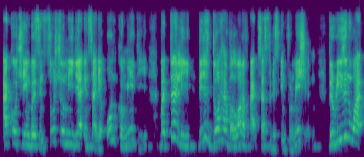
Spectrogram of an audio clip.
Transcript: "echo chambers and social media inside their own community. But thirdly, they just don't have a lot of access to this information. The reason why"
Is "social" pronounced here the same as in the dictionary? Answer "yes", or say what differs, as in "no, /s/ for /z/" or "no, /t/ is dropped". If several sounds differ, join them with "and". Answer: yes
